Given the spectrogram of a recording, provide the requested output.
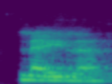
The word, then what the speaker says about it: Leila: to come to uh is it lila is that how you pronounce it next yeah leila thank you taylor sorry leila is very much i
